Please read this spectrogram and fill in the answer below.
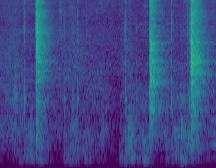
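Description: Three short, sharp clicks or knocks of small objects being handled, one early and two close together near the end.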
